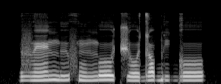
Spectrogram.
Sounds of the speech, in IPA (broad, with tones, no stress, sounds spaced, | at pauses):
v ɛ̃˨˦ ŋ ɨ˨˦ f ũ˨ ŋ oː˦ t͡ʃ o˨ d ɔ˦ b i˧ ɡ o˦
